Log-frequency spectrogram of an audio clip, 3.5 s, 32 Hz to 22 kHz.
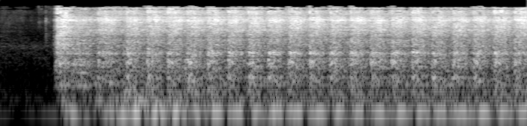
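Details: Peugeot 807 with IAW6LP1 ECU and an intermittent no-start, sometimes dying after 5 to 10 minutes of running: steady starter cranking at about three to four compression pulses a second, never firing; cause unconfirmed.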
